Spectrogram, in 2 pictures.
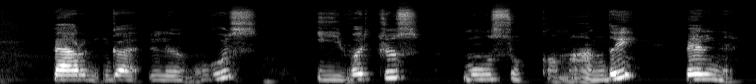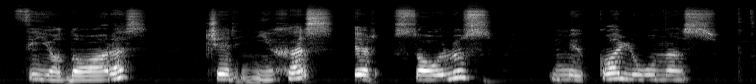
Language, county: Lithuanian, Telšiai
